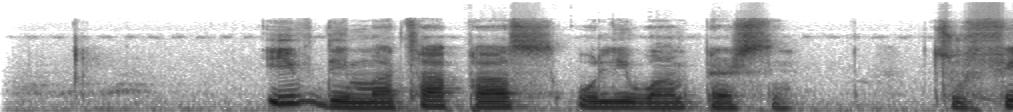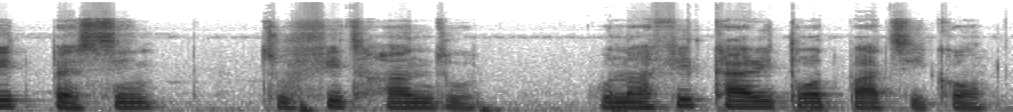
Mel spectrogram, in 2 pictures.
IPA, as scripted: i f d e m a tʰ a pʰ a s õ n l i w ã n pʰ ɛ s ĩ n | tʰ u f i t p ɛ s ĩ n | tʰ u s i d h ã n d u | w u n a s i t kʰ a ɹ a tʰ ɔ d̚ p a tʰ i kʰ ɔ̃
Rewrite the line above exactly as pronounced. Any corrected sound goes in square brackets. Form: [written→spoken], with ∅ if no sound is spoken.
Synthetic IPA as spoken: i f d e m a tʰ a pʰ a s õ n l i w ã n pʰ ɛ s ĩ n | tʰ u f i t p ɛ s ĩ n | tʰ u [s→f] i [d→t] h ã n d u | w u n a [s→f] i t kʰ a ɹ [a→i] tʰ ɔ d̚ p a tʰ i kʰ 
